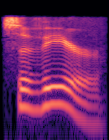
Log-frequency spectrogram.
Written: severe

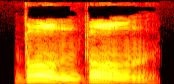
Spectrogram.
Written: buln-buln

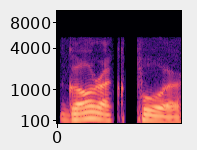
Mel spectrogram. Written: Gorakhpur

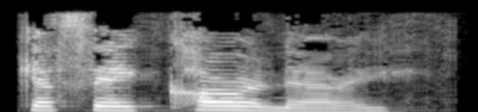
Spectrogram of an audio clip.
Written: cafe coronary

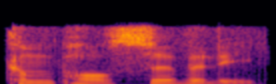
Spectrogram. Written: compulsivity

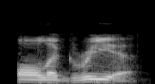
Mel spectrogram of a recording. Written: alegria

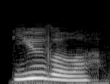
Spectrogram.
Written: uvala

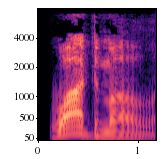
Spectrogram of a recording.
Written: wadmal

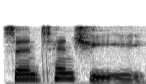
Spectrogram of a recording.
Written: sententiae

